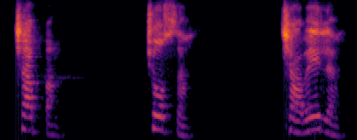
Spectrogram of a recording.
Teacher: El otro modo de articulación corresponde a la combinación de oclusión seguido de una fricción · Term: africado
